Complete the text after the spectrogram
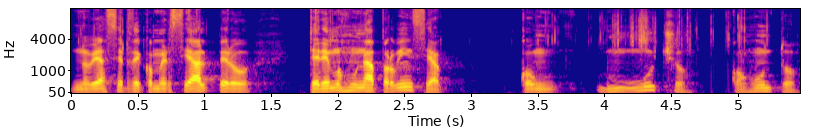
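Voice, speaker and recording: Dry and close with no echo, a man's dark, mellow voice at medium pitch moves along at a fairly quick pace. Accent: Andalusian. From Andalusia, Huelva. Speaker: archaeologist. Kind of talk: lecture. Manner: fast.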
